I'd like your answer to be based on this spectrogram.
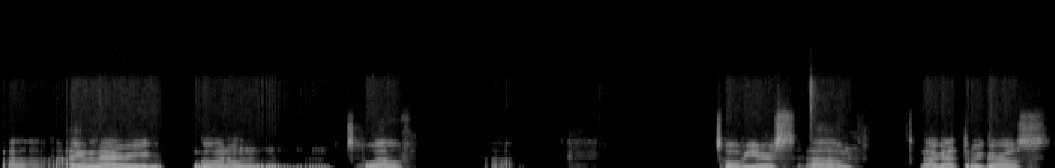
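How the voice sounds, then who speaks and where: A man in his thirties from Puerto Rico introduces himself on a video call in a relaxed way, pausing often with fillers. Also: low voice, gravelly, no echo. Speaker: new student. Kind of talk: casual self-introduction. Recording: dull lo-fi call audio.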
